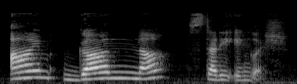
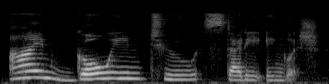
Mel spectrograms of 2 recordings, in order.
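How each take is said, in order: First: 'Going to' is reduced to 'gonna'. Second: 'Going to' is said as two full words.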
